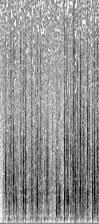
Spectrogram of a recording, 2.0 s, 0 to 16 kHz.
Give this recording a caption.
4 - That paper
Paper sound effect
again, paper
